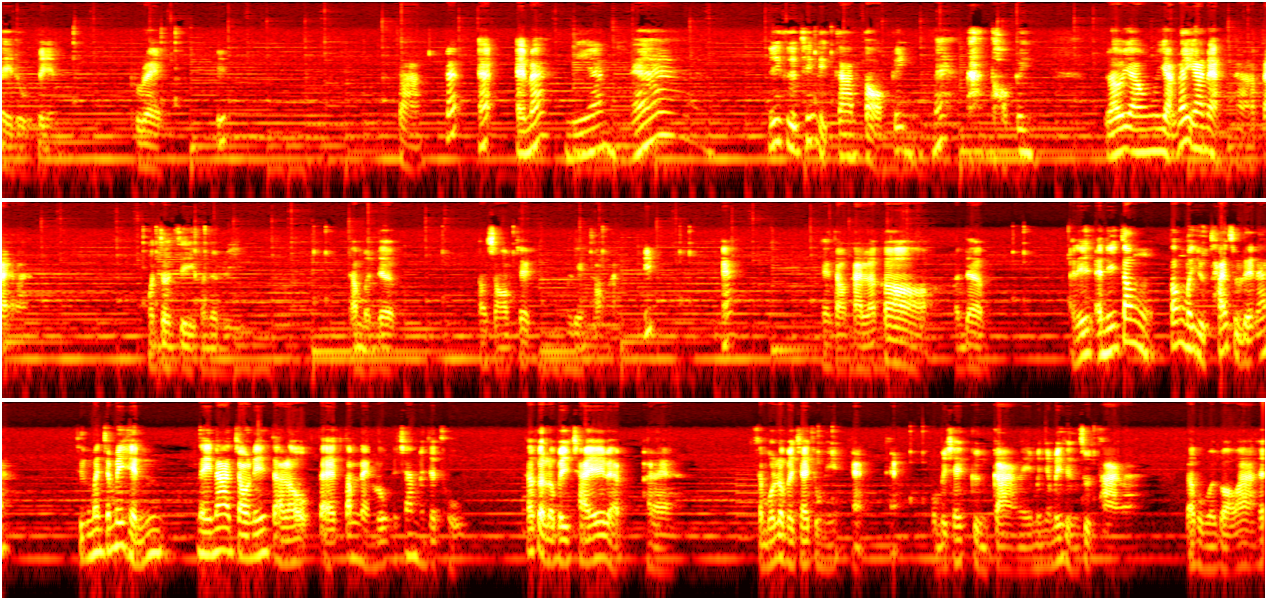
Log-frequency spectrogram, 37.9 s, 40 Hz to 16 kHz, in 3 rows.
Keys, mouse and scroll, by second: 1.5 click, 8.0 click, 11.7 click, 14.0 click, 14.5 click, 15.7 click, 17.0-17.7 drag, 18.4 click, 19.3 click, 22.7 click, 23.2 right click, 24.4 click, 33.4 click, 34.3 click, 36.0 click.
